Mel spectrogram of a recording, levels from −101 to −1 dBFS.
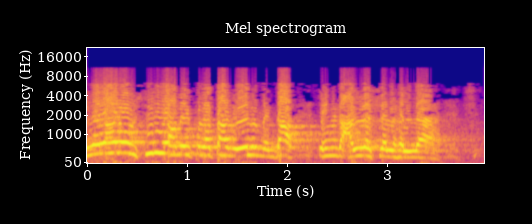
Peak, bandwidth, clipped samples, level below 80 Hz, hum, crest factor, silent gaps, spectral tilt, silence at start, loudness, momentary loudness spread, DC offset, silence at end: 0 dBFS; 11 kHz; 7%; -36 dBFS; none; 6 dB; none; -3.5 dB/octave; 0 s; -5 LUFS; 6 LU; 0.5%; 0.05 s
